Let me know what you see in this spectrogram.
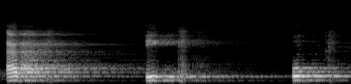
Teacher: Nah, itu baru keluar hams. Jadi antri, syiddah dulu, tekan dulu, baru hams. · Dia hams, tapi punya sifat juga syiddah, tertekan, tertahan. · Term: huruf kaf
